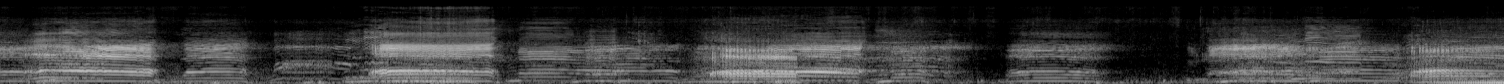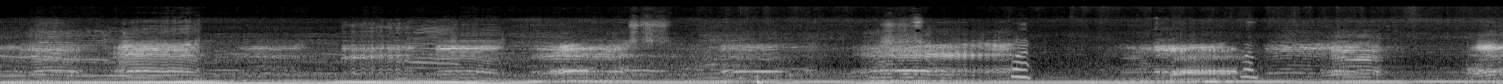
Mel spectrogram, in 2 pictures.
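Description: A flock of Dorset sheep, ewes and lambs together, bleating constantly in many overlapping, wavering calls. About halfway through, a steady low hum comes in underneath the bleating and carries on.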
